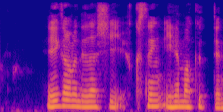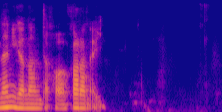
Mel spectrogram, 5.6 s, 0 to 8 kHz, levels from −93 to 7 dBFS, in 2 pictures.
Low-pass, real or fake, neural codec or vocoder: 7.2 kHz; fake; codec, 16 kHz, 4 kbps, X-Codec, WavLM features, trained on Multilingual LibriSpeech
